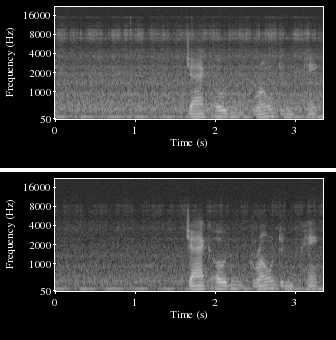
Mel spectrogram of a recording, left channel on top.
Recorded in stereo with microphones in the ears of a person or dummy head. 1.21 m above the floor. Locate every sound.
1.6 s a man speaking: 15° right (ahead or behind), 0.5 m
